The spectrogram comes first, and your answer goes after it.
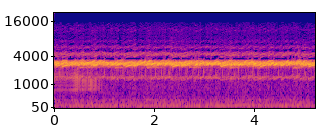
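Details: Many spring peepers calling at night early in the year at a frog pond: a dense, unbroken wall of high, shrill peeps blending into a steady ringing chorus, with a brief lower rasping call in the first second.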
